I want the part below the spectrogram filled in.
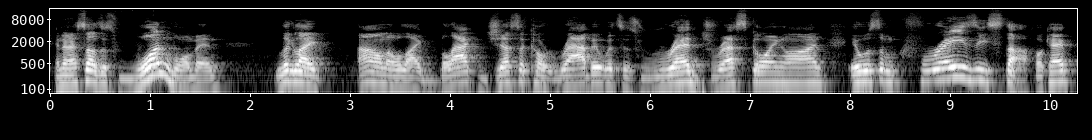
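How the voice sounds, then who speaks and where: A man's voice: mid-range voice, measured pace, fairly bright tone. A man hosting a podcast, joking and teasing his guest in a hyped, casual chat. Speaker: podcast host.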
